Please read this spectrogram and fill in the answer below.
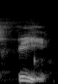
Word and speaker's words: Fee: Oh, Fee. nice. And Fee, I saw your message in your Nice. Henshin video. I am pronouncing your name right today. It is Fee.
